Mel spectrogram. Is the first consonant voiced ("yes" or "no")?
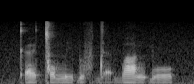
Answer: no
